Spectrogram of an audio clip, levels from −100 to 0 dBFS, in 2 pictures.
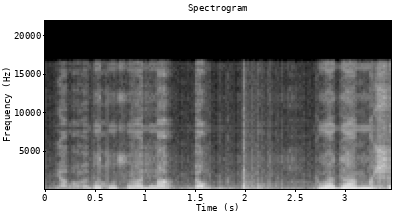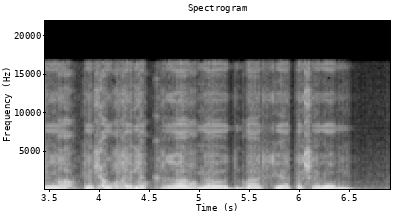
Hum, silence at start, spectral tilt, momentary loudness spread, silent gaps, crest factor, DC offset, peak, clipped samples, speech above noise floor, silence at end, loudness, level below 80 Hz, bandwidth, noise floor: none; 0.1 s; -6 dB/octave; 16 LU; none; 16 dB; under 0.1%; 0 dBFS; under 0.1%; 24 dB; 0.4 s; -17 LUFS; -40 dBFS; 17 kHz; -40 dBFS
